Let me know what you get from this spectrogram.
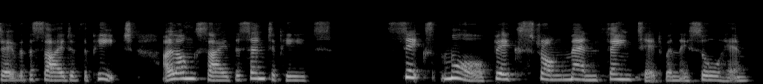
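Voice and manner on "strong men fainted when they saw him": usual speaking voice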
